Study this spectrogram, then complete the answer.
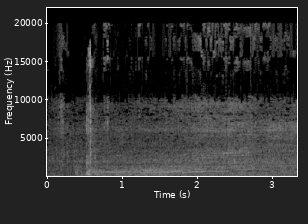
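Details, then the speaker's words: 2006 Adria Twin camper van electric step, operated by its switch: a click, then a quiet, steady motor whir for about 1.5 seconds as the step slides out; working smoothly. "All right, so it's working really nicely."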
